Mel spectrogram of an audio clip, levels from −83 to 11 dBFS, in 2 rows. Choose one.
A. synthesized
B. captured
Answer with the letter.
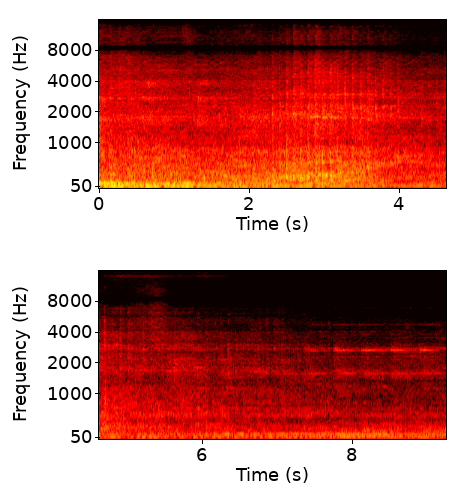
A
